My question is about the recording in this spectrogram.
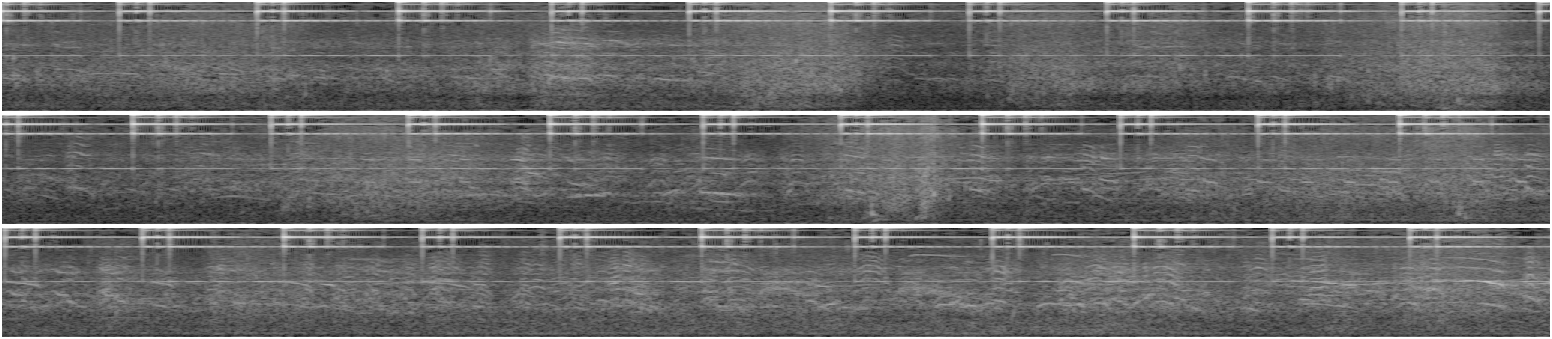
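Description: Tibetan Buddhist hand bell rung over and over in a steady rhythm, about three strokes every two seconds, its bright high ring carrying over the wash of surf.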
